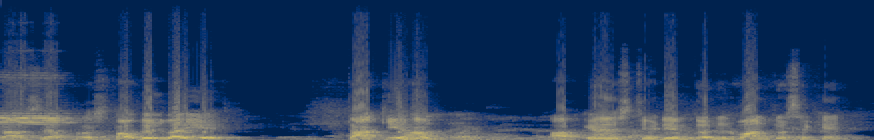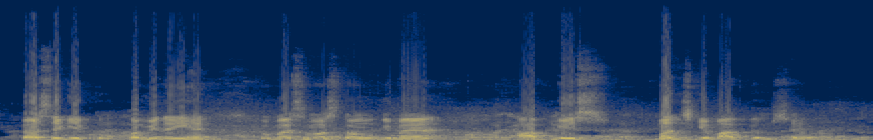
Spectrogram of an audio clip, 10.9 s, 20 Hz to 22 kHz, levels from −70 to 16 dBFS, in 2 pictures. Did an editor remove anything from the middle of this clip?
yes; 1 cut; at 7.0 s

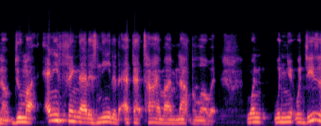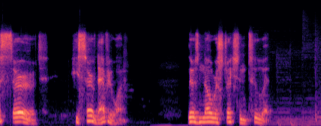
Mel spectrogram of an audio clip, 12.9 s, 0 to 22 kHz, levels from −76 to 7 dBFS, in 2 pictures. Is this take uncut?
yes; 0 cuts

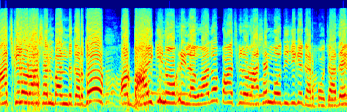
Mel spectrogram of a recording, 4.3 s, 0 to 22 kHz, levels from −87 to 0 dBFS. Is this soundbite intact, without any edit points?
yes; 0 cuts

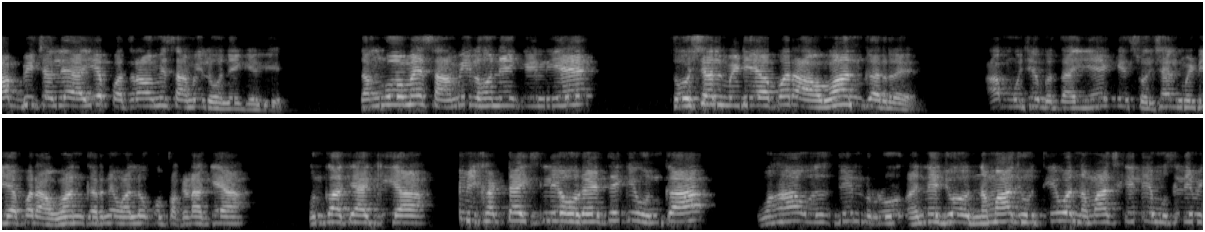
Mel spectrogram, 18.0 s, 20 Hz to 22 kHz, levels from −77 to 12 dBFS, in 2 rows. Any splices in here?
no; 0 cuts

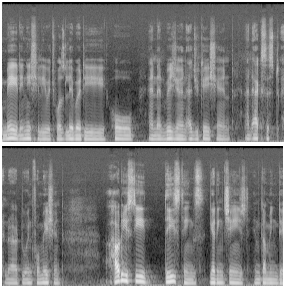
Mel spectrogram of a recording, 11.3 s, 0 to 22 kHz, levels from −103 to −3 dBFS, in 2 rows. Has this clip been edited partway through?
no; 0 cuts

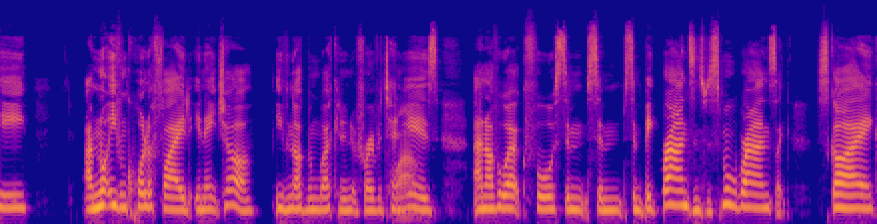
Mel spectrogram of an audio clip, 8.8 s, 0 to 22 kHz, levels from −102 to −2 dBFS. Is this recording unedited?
yes; 0 cuts

